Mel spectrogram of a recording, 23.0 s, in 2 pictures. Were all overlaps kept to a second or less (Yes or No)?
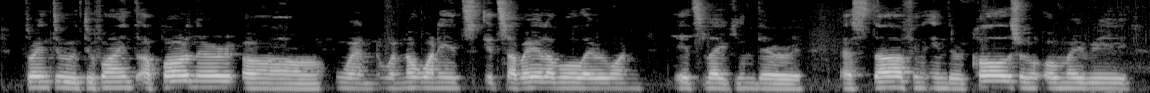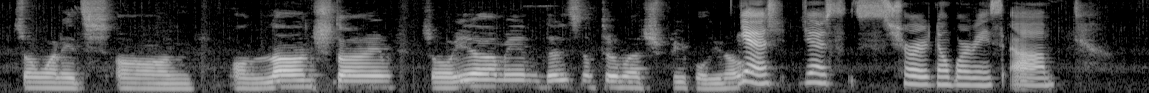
Yes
